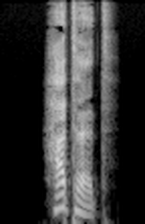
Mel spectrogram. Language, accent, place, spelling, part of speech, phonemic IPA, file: German, Germany, Berlin, hattet, verb, /ˈhatət/, De-hattet.ogg
- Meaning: second-person plural preterite of haben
